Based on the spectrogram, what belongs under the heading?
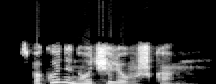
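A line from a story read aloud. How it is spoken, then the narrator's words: Sighing. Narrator (Russian): вздохнул Подтягин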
